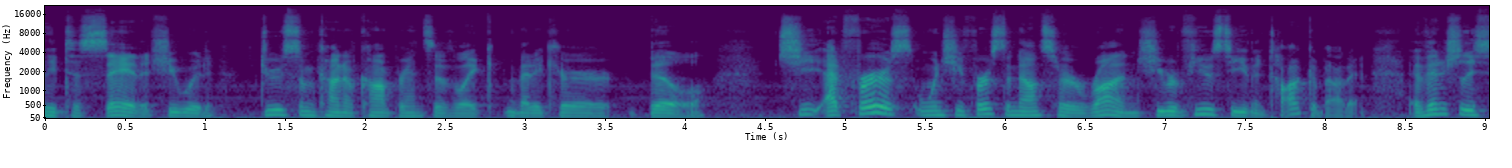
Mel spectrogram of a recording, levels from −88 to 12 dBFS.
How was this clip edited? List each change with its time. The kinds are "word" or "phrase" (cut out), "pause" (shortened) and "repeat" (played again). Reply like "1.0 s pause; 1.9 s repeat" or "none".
none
